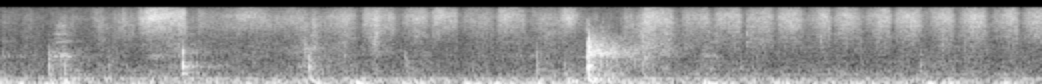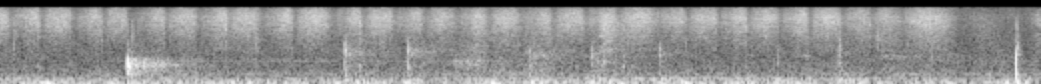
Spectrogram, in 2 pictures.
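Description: A cloth rubbing over a blackboard, wiping off chalk writing, with two sharp knocks, one about three seconds in and one near six seconds.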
